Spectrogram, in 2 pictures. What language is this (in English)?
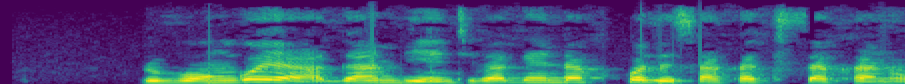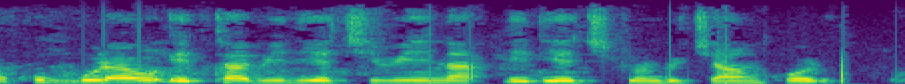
Ganda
